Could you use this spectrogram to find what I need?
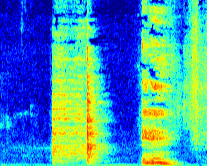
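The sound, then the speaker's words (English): A person coughs and clears their throat in two rough, raspy bursts, the second lower and gravelly, separated by a short pause, with no talking. “And I have a frog in my throat, so I'll probably have to take sips of my coffee to be able to read.”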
